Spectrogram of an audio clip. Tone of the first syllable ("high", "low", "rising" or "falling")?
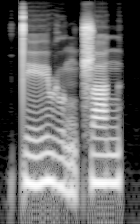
rising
